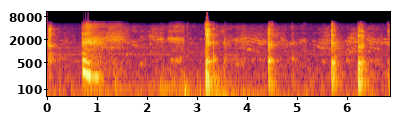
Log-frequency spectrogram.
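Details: A person drinking lemonade gives one long, loud belch, then several short, abrupt gulping bursts at irregular intervals, with faint room noise: repeated burping.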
